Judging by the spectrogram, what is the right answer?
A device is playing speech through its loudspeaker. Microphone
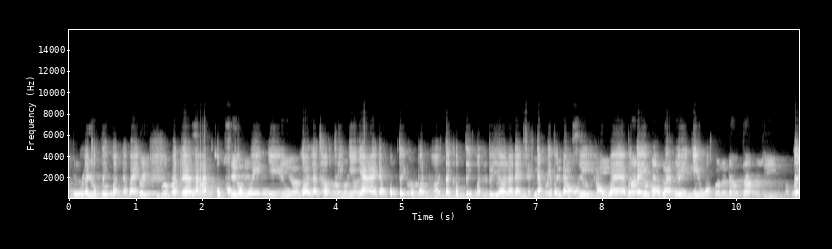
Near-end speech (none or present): present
